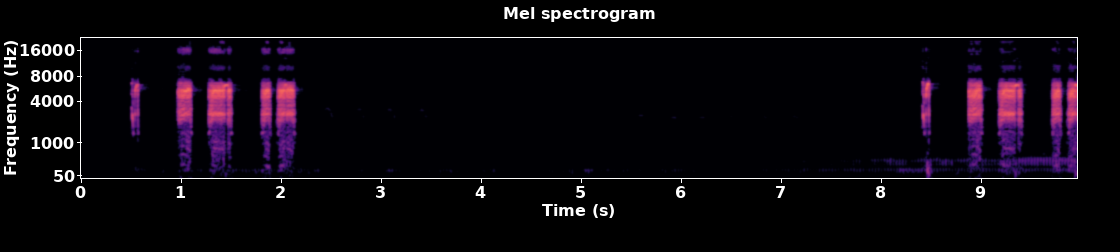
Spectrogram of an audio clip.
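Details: Chakri-style Sindhi grey francolin, said to give 270 calls per minute: two separate phrases of loud, harsh, clipped syllables, each of four or five notes, with a long silence between them.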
